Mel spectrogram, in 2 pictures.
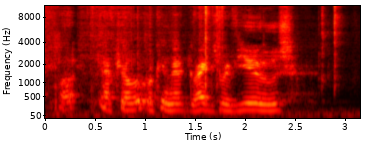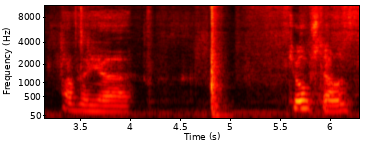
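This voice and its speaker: A somewhat breathy male voice. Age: 70s. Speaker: welding hobbyist reviewer. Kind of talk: unboxing and product review. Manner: casual, halting with fillers.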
